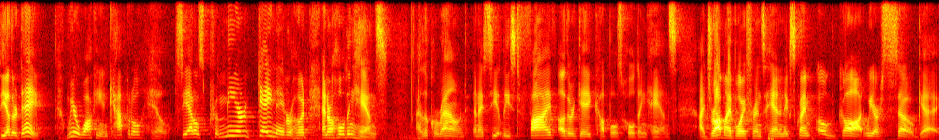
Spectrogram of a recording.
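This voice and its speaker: A fairly high-pitched male voice with an American accent and lively intonation. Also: moderate pace. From US Midwest, rural Indiana. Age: 30s. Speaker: theatre director. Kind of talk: stage speech.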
